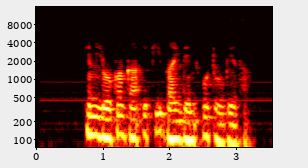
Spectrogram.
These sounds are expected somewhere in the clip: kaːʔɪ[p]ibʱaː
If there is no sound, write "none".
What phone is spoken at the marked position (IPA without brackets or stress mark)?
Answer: k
